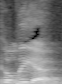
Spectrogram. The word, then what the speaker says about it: Kalia: Kalia, your name rhymes with onomatopoeia.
